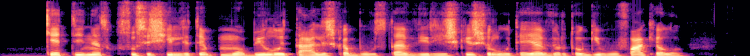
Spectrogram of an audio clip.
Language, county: Lithuanian, Utena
